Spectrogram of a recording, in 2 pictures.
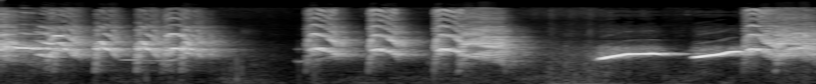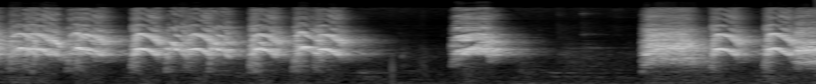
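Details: Night-time talking by a ringneck parakeet: repeated grating chatter phrases with short pauses. Around the midpoint come two smooth rising whistles, then more raspy jabber.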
